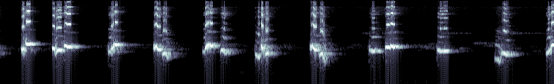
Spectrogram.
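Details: Yellow-vented bulbul singing an energetic long rapid phrase used to coax other bulbuls to answer. Bright gurgling whistles, some doubled, repeat about two to three times a second, with a faint low hum briefly audible.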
